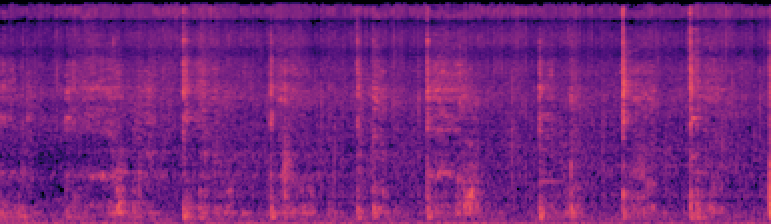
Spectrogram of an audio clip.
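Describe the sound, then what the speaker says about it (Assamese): Spice paste frying in hot oil over a flame while being stirred steadily, a continuous close sizzle broken by repeated sharp scraping clicks of the spoon against the pan, with no talking. "মই এতিয়া পুৰা লাৰি থাকিম।"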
